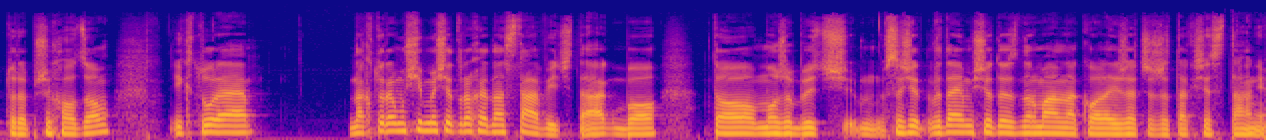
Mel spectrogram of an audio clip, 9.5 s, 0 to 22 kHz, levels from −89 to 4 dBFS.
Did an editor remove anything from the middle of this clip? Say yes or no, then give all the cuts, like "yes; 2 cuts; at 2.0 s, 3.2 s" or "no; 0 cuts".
no; 0 cuts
